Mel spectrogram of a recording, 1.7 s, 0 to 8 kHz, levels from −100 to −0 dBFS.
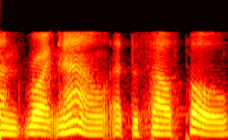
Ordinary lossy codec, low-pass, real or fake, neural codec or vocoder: AAC, 16 kbps; 7.2 kHz; real; none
